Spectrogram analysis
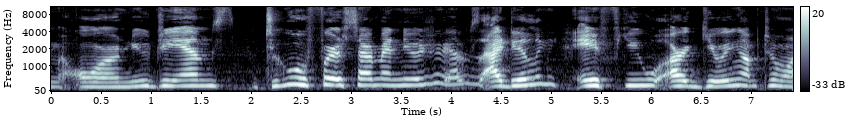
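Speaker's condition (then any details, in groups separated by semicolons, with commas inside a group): Spinocerebellar ataxia type 2, SCA2; tongue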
